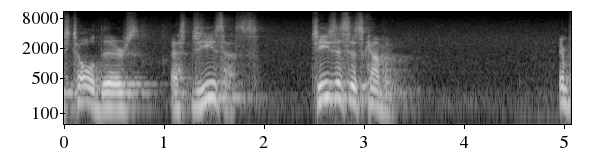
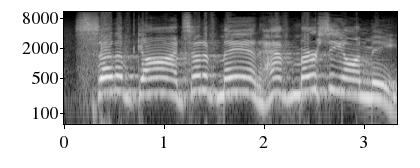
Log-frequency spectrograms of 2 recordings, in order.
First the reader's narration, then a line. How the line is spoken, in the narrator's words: he yells out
